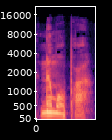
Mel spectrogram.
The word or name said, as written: nwmopa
